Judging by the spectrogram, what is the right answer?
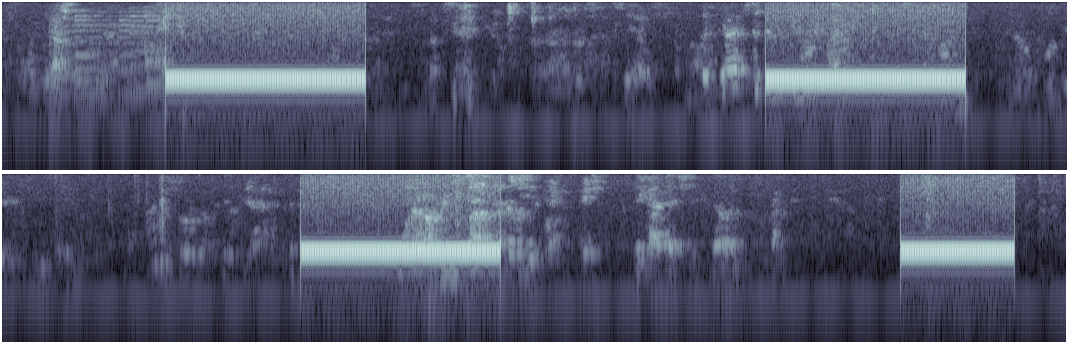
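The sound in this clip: A telephone line tone plays as a call is transferred to voicemail: four steady, loud, mid-pitched bursts of about two seconds each, with people talking in the gaps between them.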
